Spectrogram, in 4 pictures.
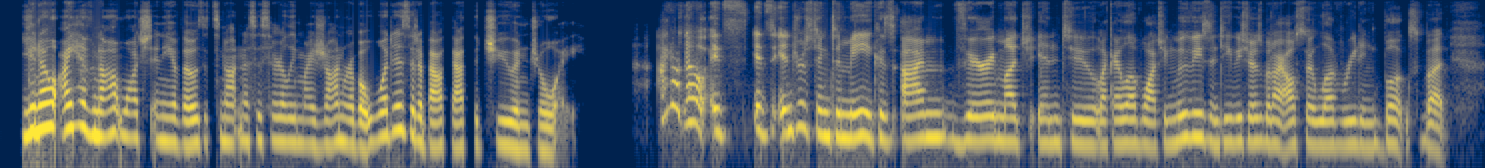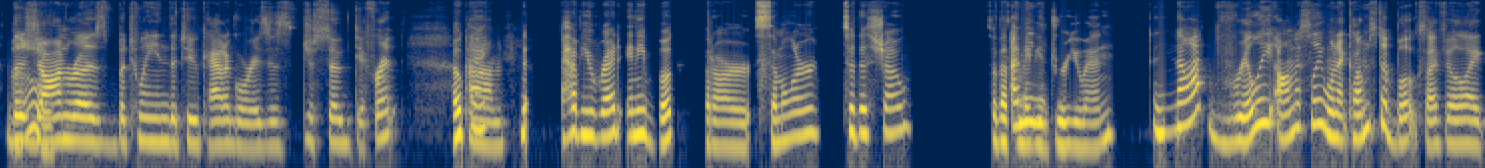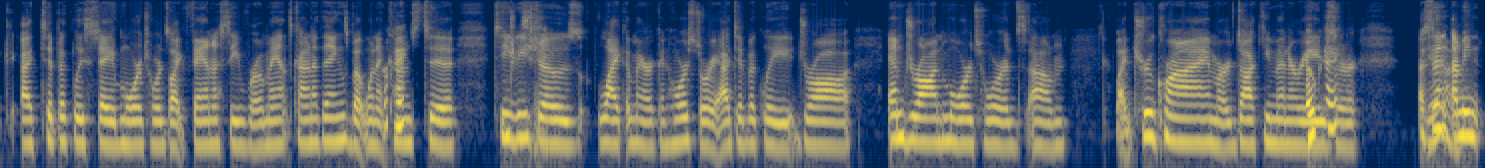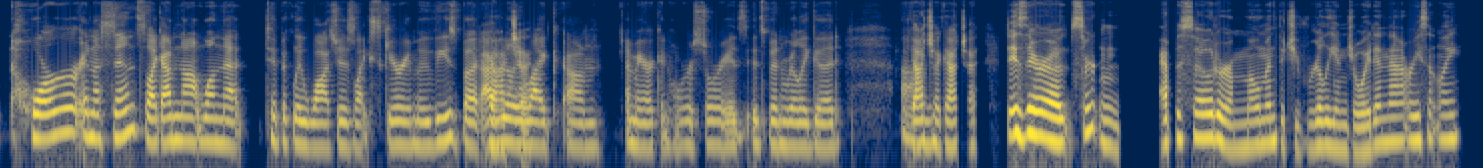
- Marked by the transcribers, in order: other background noise; tapping
- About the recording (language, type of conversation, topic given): English, podcast, How do certain TV shows leave a lasting impact on us and shape our interests?
- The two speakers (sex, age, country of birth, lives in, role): female, 20-24, United States, United States, guest; female, 45-49, United States, United States, host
